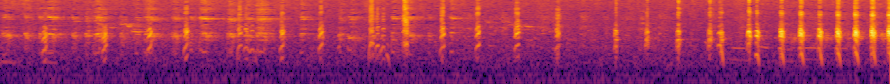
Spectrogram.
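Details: Female Chukar partridge, a hunting keklik from Tajikistan, starts with softer, uneven clucking chuk notes that build into a fast run of loud, sharp, evenly spaced calls over the last two seconds.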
